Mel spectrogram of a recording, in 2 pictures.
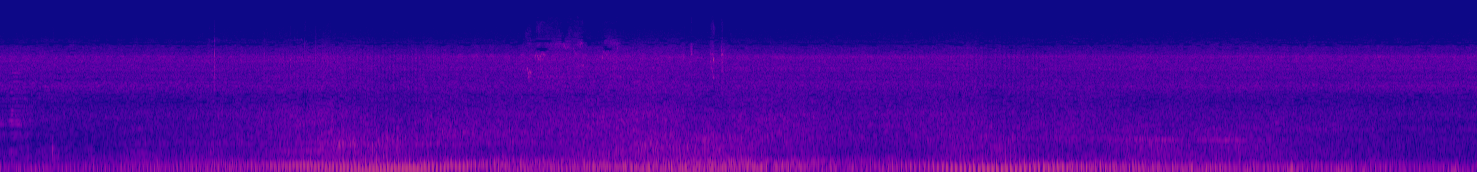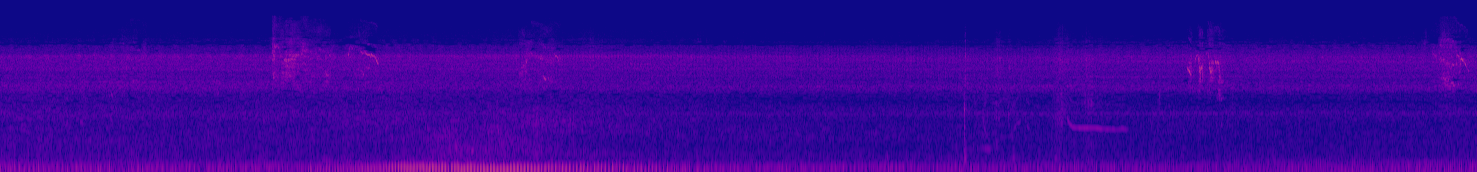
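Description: Outdoor ambience: a steady high insect drone, with three low rumbles that swell and fade like passing traffic, and a few short high chirps.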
